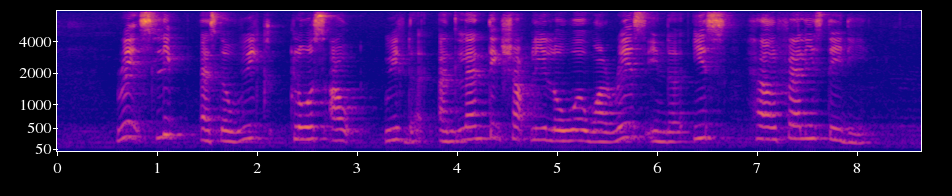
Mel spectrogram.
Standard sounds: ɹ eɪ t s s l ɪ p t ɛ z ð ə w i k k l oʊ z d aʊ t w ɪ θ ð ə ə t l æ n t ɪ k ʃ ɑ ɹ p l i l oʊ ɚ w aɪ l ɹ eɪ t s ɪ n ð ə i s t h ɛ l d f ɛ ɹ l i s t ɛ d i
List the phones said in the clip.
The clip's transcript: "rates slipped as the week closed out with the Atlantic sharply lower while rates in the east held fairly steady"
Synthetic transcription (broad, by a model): ɹ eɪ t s s l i p ɛ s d ə w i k k l oʊ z aʊ t w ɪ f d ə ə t l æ n t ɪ k ʃ ɑ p l i l oʊ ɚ w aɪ n ɹ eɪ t s ɪ n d ə i s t h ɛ l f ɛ l i s t ɛ d i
